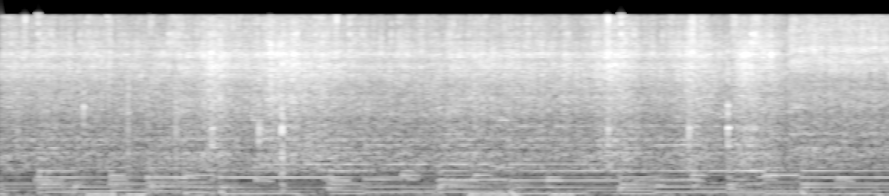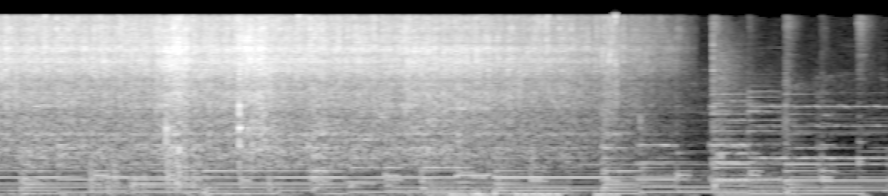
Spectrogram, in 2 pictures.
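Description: Food sizzling as it fries on a miniature tawa, a steady crackling hiss that stops about a second before the end.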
